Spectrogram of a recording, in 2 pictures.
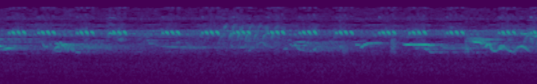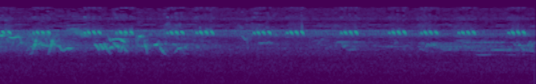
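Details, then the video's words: American robin pouring out busy, overlapping warbled phrases, loudest midway, while a high insect chirps in a regular rapid beat underneath. "American robin bird call / song / sounds"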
